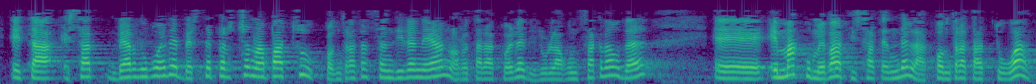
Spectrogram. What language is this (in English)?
Basque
